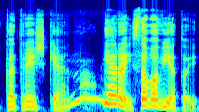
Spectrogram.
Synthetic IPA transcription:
kɐt̪ɾʲɛɪʃʲkʲɛ̰nʊɡʲɛɾɐɪsɑːʋoːʋʲiɛt̪o̰ːj

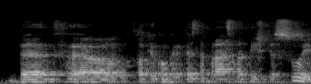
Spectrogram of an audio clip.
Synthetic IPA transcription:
bʲɛt̪ | t̪oːkʲɛkoːŋkɾʲɛt̪ʲæːsʲnʲɛpɾɑːsʲmʲɐt̪ɐɪɪʃʲt̪ʲiɛsuː

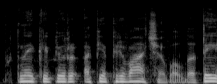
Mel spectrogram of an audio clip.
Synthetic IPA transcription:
bu̥ːt̪ʲɪnɐɪkɐɪpɪɾɐpʲiɛpʲɾʲɪʋɑːt͡ʃʲæːʋɐ̰lˠd̪ɐt̪ɐɪ

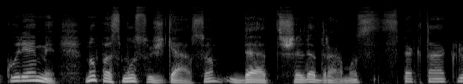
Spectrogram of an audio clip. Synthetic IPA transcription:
kuːɾʲɛmʲɪnʊpɐsmʊsʊʒʲɡʲæːsoːbʲɛt̪ʃɐlʲɛd̪ɾɑːmoːssʲpʲɛkt̪ɑːklʲʊ

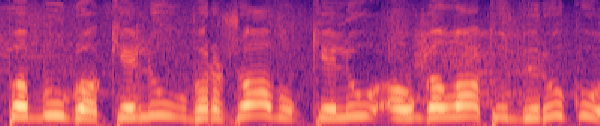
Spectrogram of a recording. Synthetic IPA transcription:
pɐbuːɡoːkʲɛlʲuːʋɐɾʒoːʋuːkʲɛlʲuːʔɐʊɡɐlˠoːt̪uːbʲɪɾʊkuː

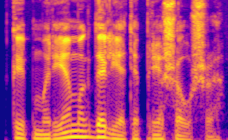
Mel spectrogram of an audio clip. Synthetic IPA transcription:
kɐɪpmɐɾʲijɛmɐɡd̪ɐlʲiɛt̪ʲɛpʲɾʲiɛʃɐʊʃɐ̰ː

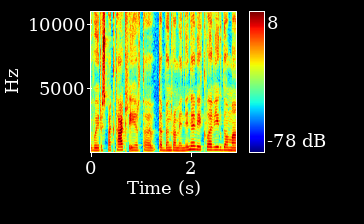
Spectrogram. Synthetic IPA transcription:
iʋɐɪɾʲʊsʲpʲɛkt̪ɑːklʲɛɪɪɾt̪ɐt̪ɐbʲɛnd̪ɾuɔmʲɛnʲɪnʲɛːʋʲɛɪklˠɐʋʲiːɡd̪oːmɐ

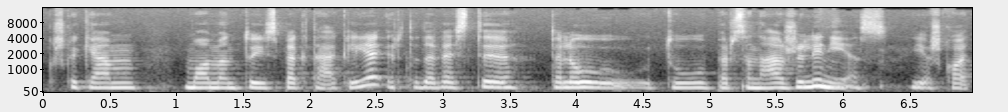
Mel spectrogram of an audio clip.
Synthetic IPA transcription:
kɐ̥ʃkoːkʲɛm | moːmʲɛnt̪ʊɪsʲpʲɛkt̪ɑːklʲɪjɛʔɪɾt̪ɐd̪ɐʋʲæːsʲt̪ʲɪt̪oːlʲɛʊt̪uːpʲɛɾsoːnɑːʒʊlʲɪnʲɪjɛs | jiɛʃkoːt̪ʲ

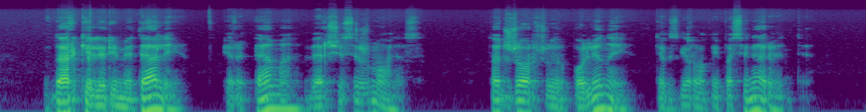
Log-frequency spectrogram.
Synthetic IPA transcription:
d̪ɐɾkʲɛlʲɪɾʲɪmʲɛt̪ʲæːlʲɛɪ | ɪɾæːmɐʋʲɛɾʲˑʃʲɪsʲɪʒmoːnʲḛs | t̪ɐt̪ʒɔɾd͡ʒuːɪɾpoːlʲɪnɐɪ | t̪ʲɛksɡʲɛɾoːkɐɪpɐsʲɪnʲɛɾʲʋʲɪnʲt̪ʲɪ̥

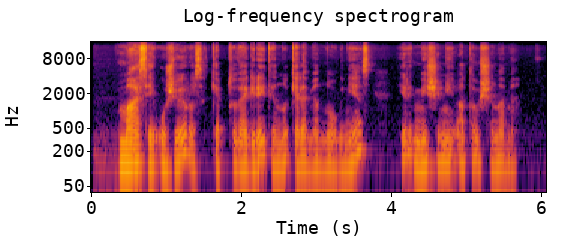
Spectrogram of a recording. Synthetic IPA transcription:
mɑːsʲɛɪʔʊʒʲʋʲɪɾʊskʲɛp̚t̪ʰʊʋʲɛɡɾʲɛɪt̪ʲɛɪnʊkʲɛlʲɛ̰mʲɛ̰nuɔ̰ʊɡnʲiɛs | ɪɾmʲɪʃʲɪnʲḭːʔɐt̪ːɐʊʃʲɪnɐ̰mʲɛ

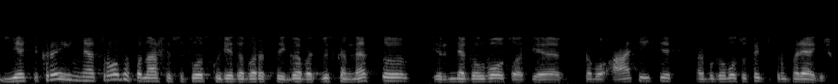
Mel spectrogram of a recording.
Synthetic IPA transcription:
jiɛt̪ʲɪkɾɐɪnʲɛɐt̪ɾoːd̪oːpɐnɑːʃoːsʲɪt̪uɔskʊɾʲiɛd̪ɐbɐrst̪ɐɪɡɐʋɐt̪ʋʲɪskɐmʲæːst̪ʊ | ɪrnʲɛɡɐlˠʋoːt̪ʊɑːpʲiɛsɑːʋoːʔɑːt̪ʲɛɪt̪ʲɪ | ɐrbɐɡɐlˠʋoːt̪ʊt̪ɐɪpt̪ɪt̪ɾʊmpɐlʲæːɡʲɪʃkɐ

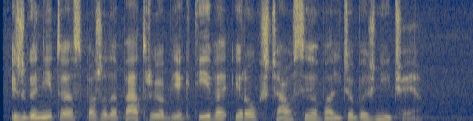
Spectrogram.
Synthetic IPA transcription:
ɪʒɡɐnʲiːt̪oːjɛspɑʒod̪ɐpʲæːt̪ɾʊjɔbʲjɛkʲt̪ʲiːʋʲɛʔɪɾɒʊkʃʲt͡ʃʲæˑʊsʲejɛʋɐlʲˑd͡ʒʲɛbɐʒʲnʲiːt͡ʃʲo̰ːjɛ̰

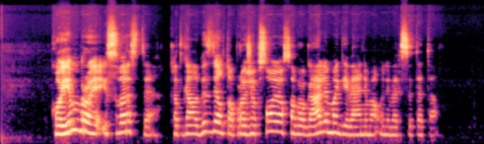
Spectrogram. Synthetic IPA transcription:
koːɪmbɾoːjɛʔiːsʋɐɾʲsʲt̪ʲeːkɐt̪ɡɐlˠʋʲɪzʲd̪ʲeːlˠt̪oːpɾɐʒʲɛpsoːjoːsɑːʋoːɡɑːlʲɪmɑɡʲiːʋʲæːnʲɪmoʔʊnʲɪʋʲɛɾʲsʲɪt̪ʲɛt̪ʲɛ

